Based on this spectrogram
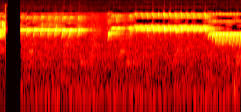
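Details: Canary master song for training pet songbirds: an even high trill, a short gap, then a brighter sustained roll that drops to a slightly lower steady tone.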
